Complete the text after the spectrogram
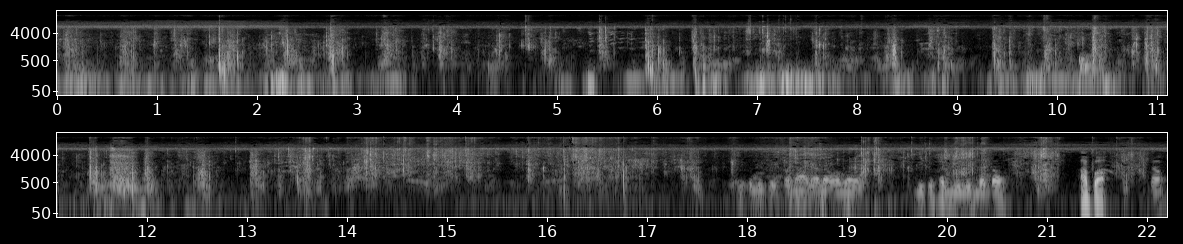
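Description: Footsteps crunch over dry leaves and stony ground.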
